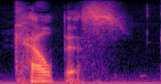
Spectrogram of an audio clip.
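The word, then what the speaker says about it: Calpis: Recalled having a drink actually named Cool Piss was kind of cool. – Your pronunciation is slightly off. I believe you're talking about Kalpis.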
